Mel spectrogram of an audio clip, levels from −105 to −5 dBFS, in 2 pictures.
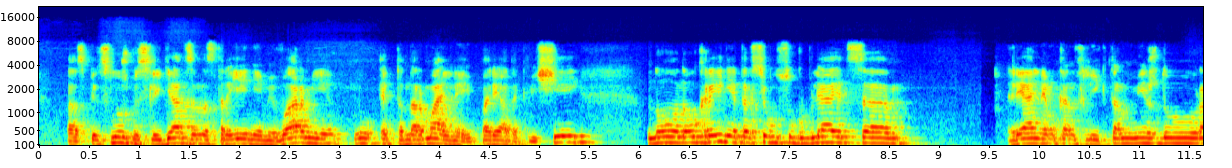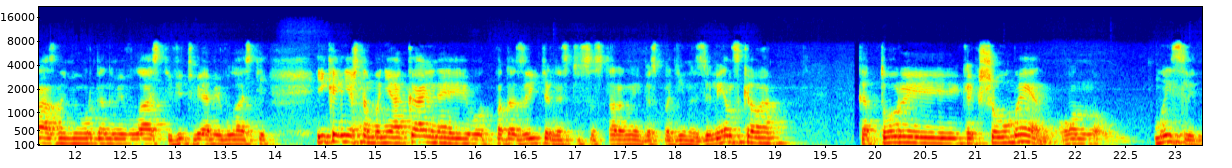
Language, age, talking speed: Russian, 40-59, 100 wpm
